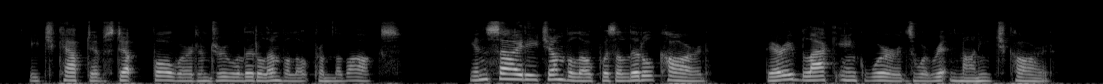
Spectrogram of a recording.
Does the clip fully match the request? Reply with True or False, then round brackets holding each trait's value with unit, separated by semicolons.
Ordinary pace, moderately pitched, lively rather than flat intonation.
False (150 wpm; 175 Hz; 3.0 semitones)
